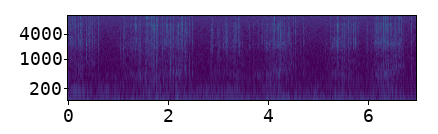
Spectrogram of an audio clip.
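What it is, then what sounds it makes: Tissue paper crinkling. Fingertips squeeze and work a purple tissue-paper honeycomb, making dense, bright crinkling and crackling that comes in bursts over about seven seconds. A steady low hum sits underneath the quiet, continuous rustle.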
